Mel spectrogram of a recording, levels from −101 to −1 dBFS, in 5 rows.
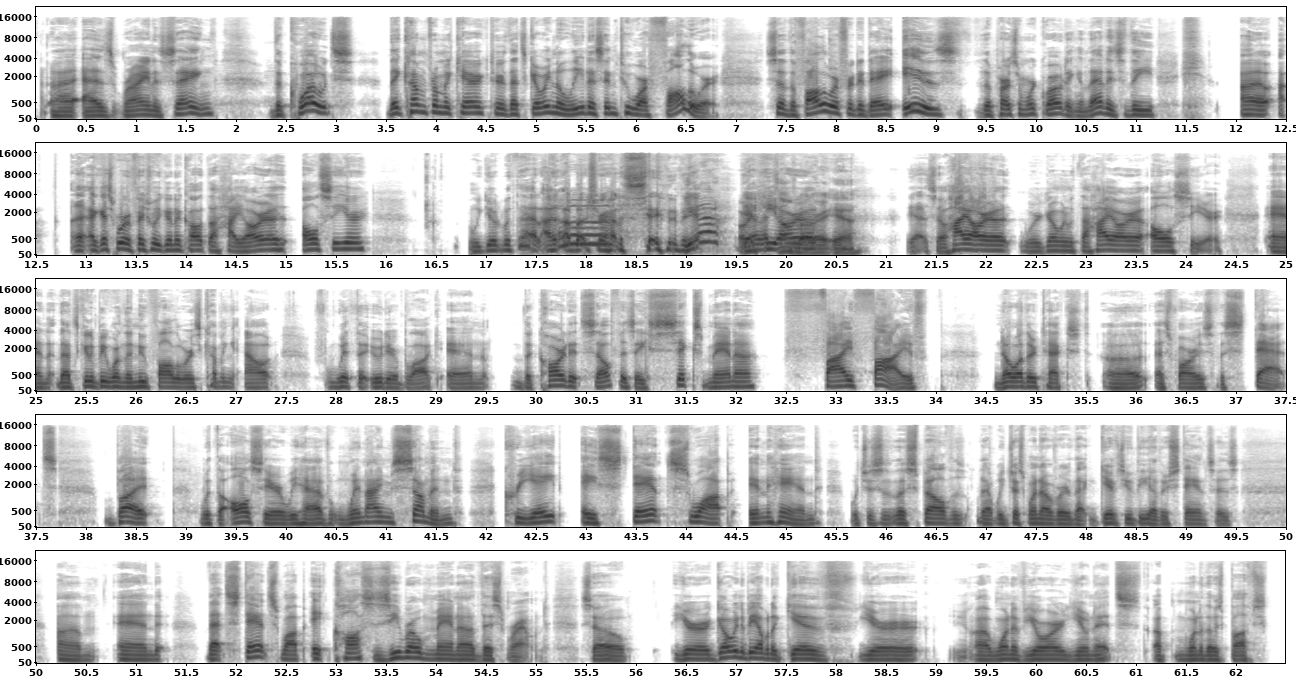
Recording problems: none

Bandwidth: 15.5 kHz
